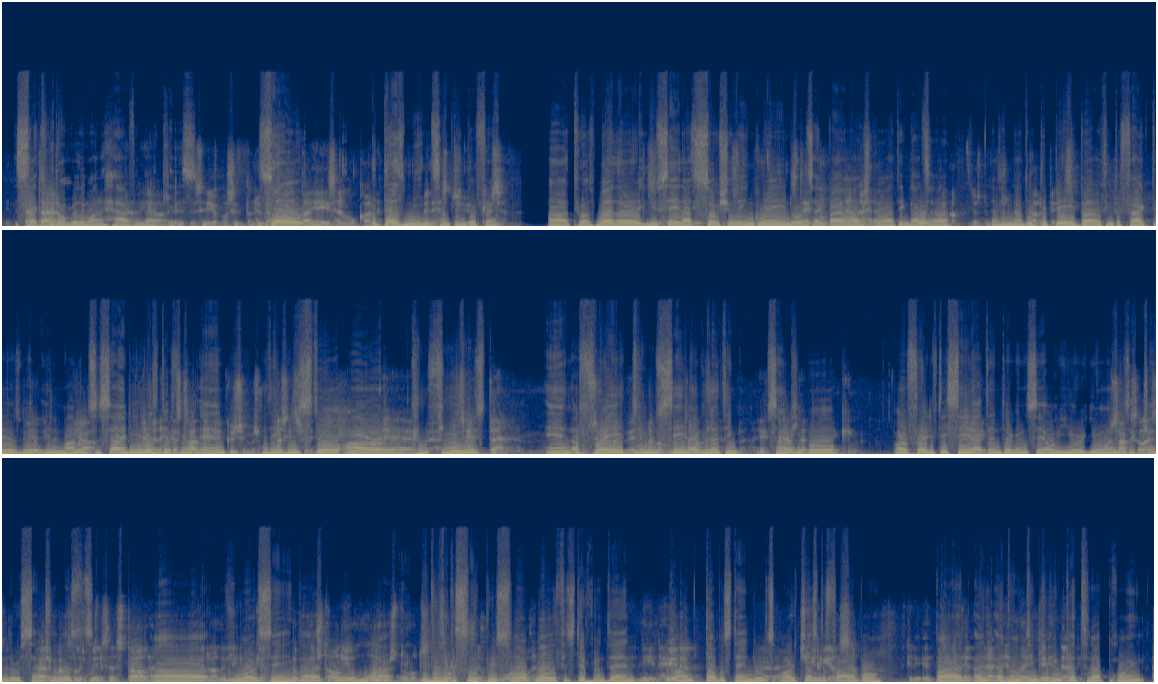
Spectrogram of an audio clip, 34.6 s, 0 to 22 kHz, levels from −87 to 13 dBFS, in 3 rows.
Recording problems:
distortion; heavy; 6 dB below the speech
voice in the background; loud; throughout; 5 dB below the speech

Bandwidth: 15 kHz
